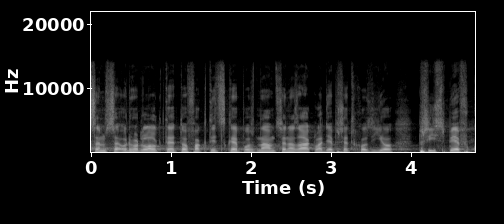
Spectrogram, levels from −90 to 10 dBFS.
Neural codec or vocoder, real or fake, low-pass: none; real; 14.4 kHz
